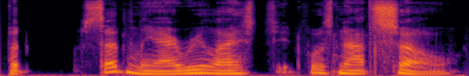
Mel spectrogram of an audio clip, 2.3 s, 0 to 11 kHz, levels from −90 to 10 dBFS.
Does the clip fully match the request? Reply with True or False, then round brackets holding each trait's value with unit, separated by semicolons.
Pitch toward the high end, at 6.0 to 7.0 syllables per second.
False (135 Hz; 6.2 syllables/s)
